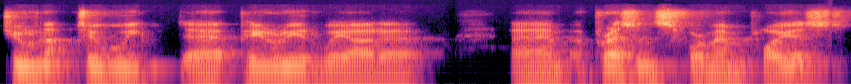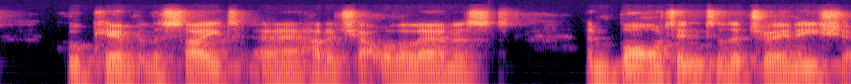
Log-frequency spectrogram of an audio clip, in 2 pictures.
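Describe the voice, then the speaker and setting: In a northeast English accent, a man speaks at a medium pitch and a fairly quick pace with monotone, flat intonation. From North East England. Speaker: head of construction at a college. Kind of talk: conference presentation. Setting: video call.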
